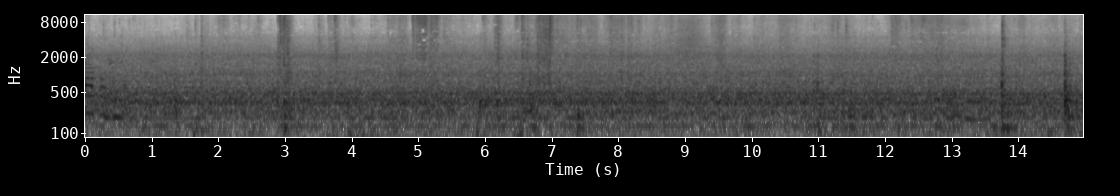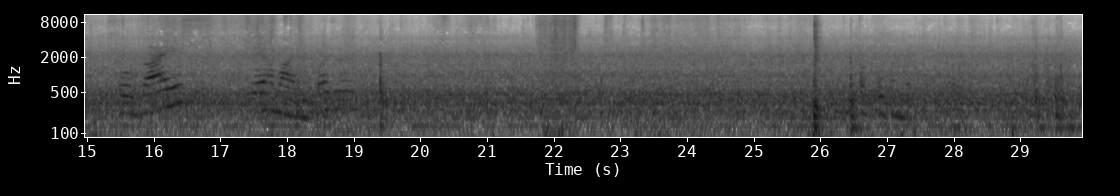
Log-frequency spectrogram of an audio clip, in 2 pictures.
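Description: A cardboard box slides and taps on a table.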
